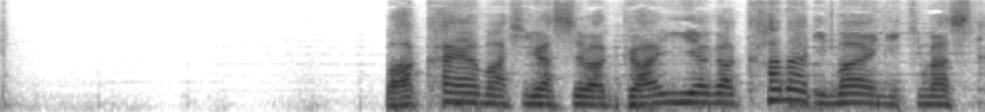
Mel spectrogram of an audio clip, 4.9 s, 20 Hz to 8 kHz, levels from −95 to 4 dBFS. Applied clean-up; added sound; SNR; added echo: neural mask model RNNoise.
